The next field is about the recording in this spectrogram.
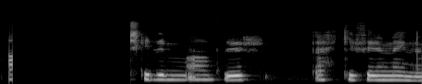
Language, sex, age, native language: Icelandic, male, 13, Icelandic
